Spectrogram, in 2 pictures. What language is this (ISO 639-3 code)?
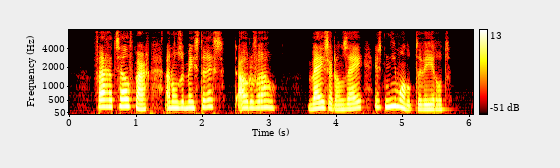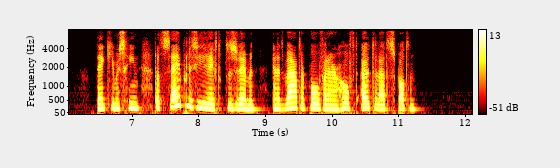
nld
